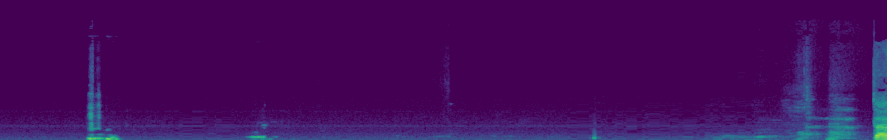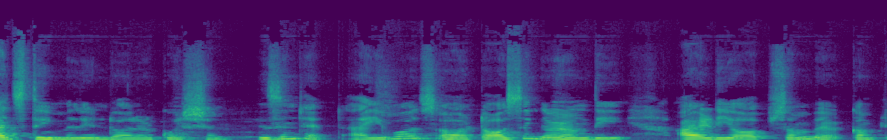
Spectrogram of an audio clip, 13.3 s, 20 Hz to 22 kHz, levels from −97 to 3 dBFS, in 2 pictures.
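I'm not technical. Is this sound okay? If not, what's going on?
No, there are two stretches of robotic sound from repeated short buffers: 1.27 to 1.77 s, and 4.27 to 5.66 s. In both, the speech turns into a flat, metallic buzz at about 100 Hz while still loosely tracking the words. The likely cause is audio arriving too slowly, so the player keeps replaying a tiny 10 ms slice to fill the gaps. Most of the real audio in those spots gets skipped.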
